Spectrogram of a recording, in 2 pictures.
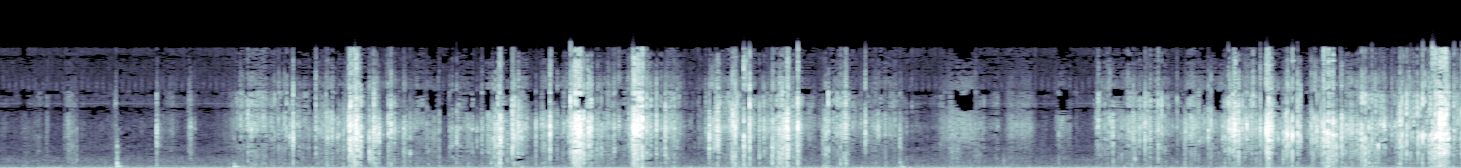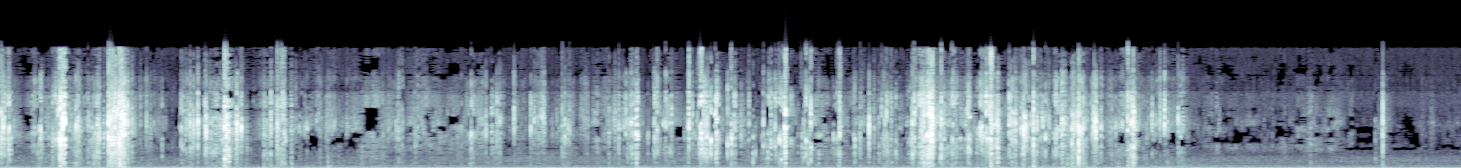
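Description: Thin plastic crinkling and crackling as baseball cards are handled, in three bouts of several seconds each with sharp crackles and quieter card handling between.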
